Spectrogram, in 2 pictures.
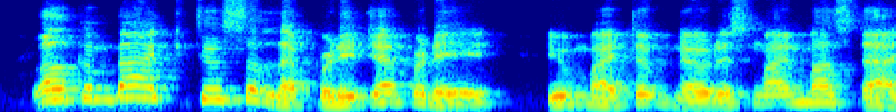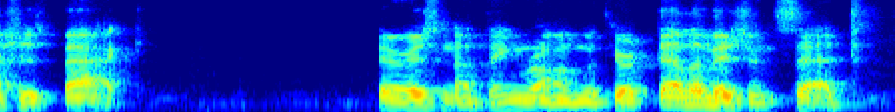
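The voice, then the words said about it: Straight-laced exaggerated Alex Trebek impression. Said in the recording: “Will Ferrell doing his Alex Trebek impression ... the straight-laced, exaggerated Alex Trebek”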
